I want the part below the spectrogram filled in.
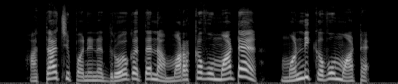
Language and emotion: Tamil, angry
